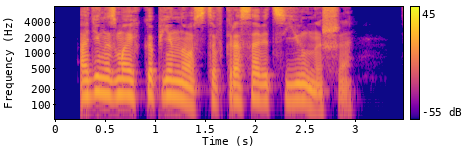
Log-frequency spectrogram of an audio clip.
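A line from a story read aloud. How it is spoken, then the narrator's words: Calm queen continuing. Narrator (Russian): спокойно продолжала королева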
